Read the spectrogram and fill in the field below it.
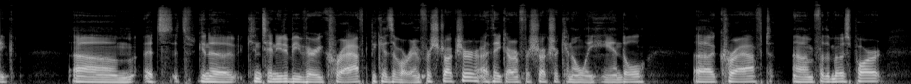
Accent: Chattanooga, Tennessee, United States; I was born and raised here in Chattanooga.

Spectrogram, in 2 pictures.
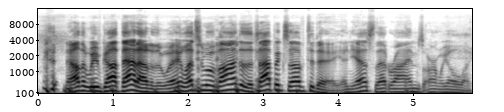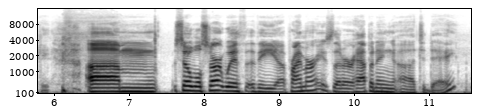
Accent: Pennsylvania, United States; I am from the Keystone State.

